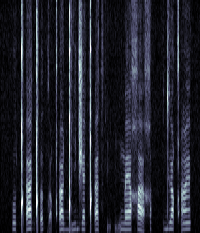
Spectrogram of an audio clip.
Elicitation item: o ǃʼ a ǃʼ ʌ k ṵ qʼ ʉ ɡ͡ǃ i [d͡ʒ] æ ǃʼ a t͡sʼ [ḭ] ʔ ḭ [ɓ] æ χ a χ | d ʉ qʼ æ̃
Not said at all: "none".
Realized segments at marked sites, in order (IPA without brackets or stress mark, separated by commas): d͡ʒ, ḭ, m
